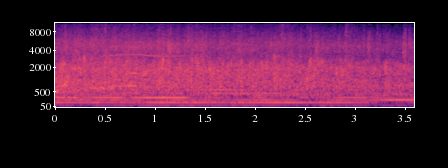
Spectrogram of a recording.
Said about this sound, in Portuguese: Se você crê, dê uma salva de palmas a Jesus.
